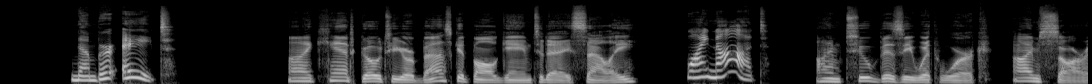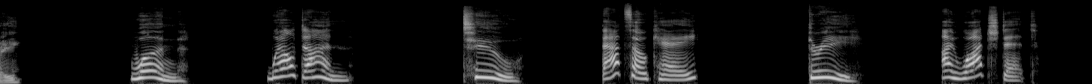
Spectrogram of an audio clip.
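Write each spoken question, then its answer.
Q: I'm too busy with work. I'm sorry.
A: 2: That's okay.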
